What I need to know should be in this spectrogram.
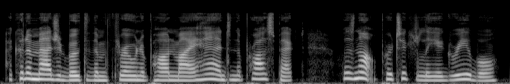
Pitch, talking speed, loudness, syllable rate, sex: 215 Hz, 200 wpm, -18 LUFS, 6.1 syllables/s, female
